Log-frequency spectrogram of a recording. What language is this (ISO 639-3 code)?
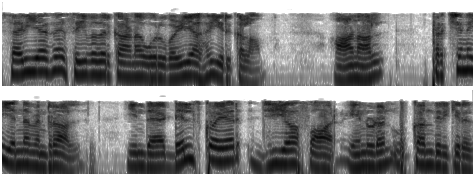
tam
